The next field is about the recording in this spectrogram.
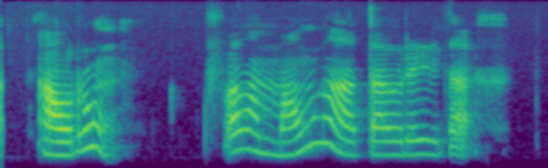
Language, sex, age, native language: Icelandic, male, 11, Icelandic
